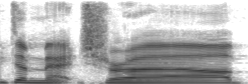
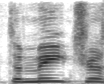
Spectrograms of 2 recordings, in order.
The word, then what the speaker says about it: Demetra: Uh they say Demetra, but come on guys, Demitra sounds so much cooler, doesn't it? We talk about my pronunciation of stuff on this show all the time, but come on, Demitra sounds so amazing.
